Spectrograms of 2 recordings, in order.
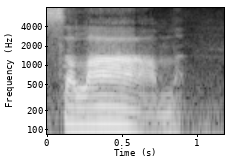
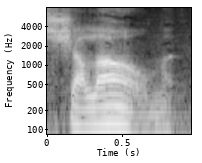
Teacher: And that long ah in Arabic is now an O in Hebrew.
